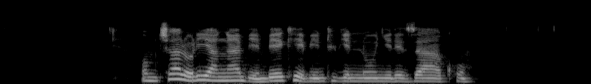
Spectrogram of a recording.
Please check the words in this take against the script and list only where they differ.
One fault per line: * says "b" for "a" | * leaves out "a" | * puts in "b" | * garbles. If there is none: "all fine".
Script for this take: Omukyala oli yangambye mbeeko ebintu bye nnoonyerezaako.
all fine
